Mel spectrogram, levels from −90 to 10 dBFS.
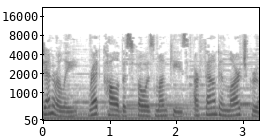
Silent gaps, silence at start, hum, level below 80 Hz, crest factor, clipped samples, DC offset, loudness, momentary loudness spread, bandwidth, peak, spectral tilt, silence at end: none; 0 s; none; -40 dBFS; 14 dB; under 0.1%; under 0.1%; -26 LUFS; 5 LU; 8.8 kHz; -10 dBFS; -5.5 dB/octave; 0 s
